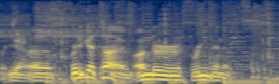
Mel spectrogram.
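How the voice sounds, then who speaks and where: A man's voice: mid-range voice, sing-song, moderate pace, vocal fry. A man giving casual, rambling commentary as he plays through a video game, thinking aloud. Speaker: speedrun player and commentator. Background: video game music.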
